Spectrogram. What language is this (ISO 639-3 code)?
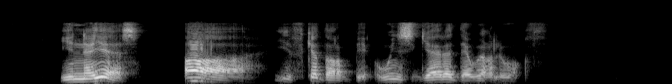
kab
